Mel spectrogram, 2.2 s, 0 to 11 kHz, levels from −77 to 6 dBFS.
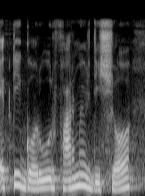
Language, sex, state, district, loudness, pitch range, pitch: Bengali, male, Assam, Hailakandi, -14 LUFS, 135-160 Hz, 145 Hz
